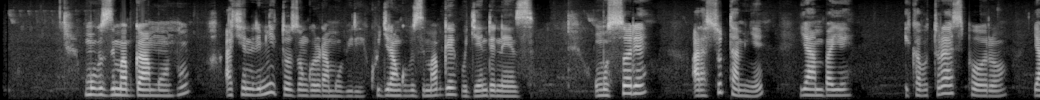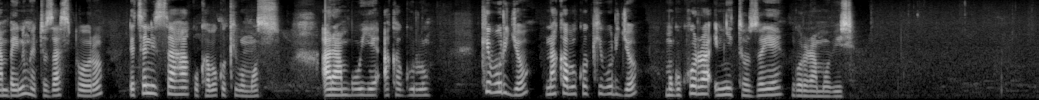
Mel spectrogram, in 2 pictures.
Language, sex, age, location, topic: Kinyarwanda, female, 25-35, Kigali, health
